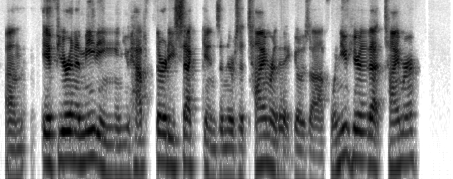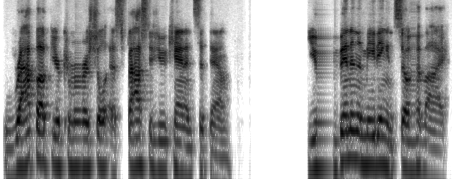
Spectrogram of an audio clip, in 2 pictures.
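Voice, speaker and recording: A man with a Pittsburgh-area American accent gives a casual networking workshop. He talks conversationally in a middle pitch, often checking in with the audience and pausing on "um" and "uh.". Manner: conversational, checks in with "right?", frequent fillers. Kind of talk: casual instructional talk.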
